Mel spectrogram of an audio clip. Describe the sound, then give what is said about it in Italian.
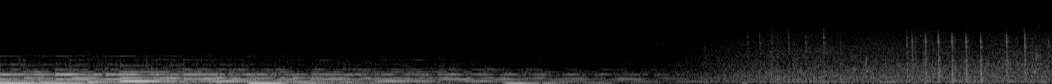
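Underwater sounds of dolphins that come to the bow of a sailboat: sustained low, droning tonal calls give way to a hiss of water scattered with rapid clicking bursts, steady, no voices. “i suoni, il vento, i rumori, eh, i delfini che ogni tanto vengono a prua, i rumori delle vele.”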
